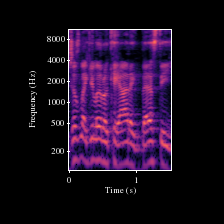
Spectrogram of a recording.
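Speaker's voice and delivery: ordinary talk, nothing marked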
